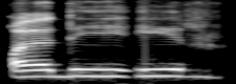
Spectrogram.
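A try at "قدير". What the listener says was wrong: कदीर पे थोड़ा और टाइम लगाए, मद्दे असली है कदीर, ऐसे करके रोकेंगे, ठीक है।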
